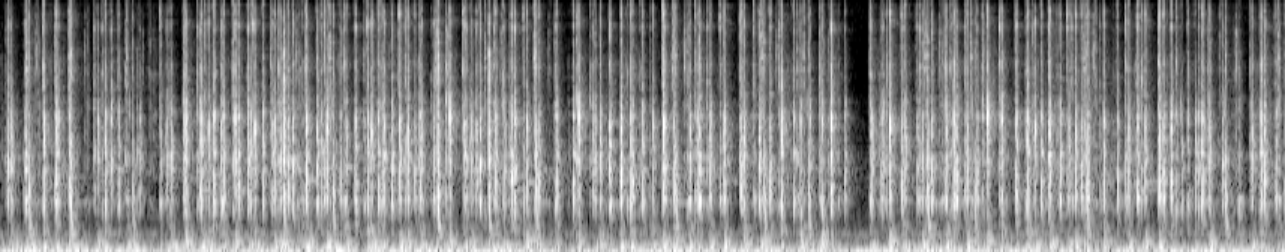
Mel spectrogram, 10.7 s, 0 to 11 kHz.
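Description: Continuous two-handed fingertip typing on a beige plastic vintage Wang 725 mechanical keyboard with Alps SKCM Neon Green/Lime switches. A fast, steady stream of short, sharp, bright clacks fills the whole clip, with each keystroke dying away almost instantly and a faint low rumble underneath.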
